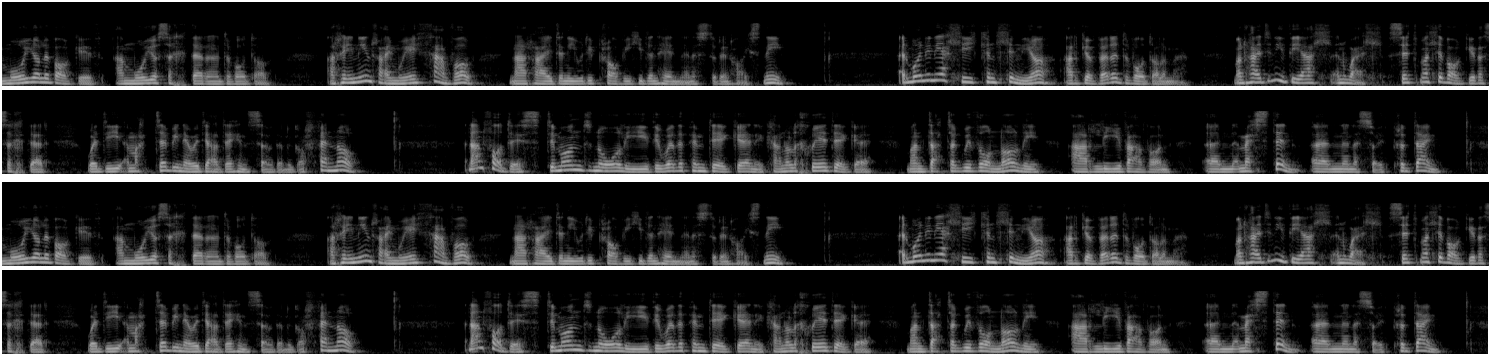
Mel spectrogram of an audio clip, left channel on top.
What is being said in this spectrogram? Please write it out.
o lifogydd a mwy o sychder yn y dyfodol, a rheini'n rhai mwy eithafol na rhai dyn ni wedi profi hyd yn hyn yn ystod ein hoes ni. Mwyn i ni allu cynllunio ar gyfer y dyfodol yma, mae'n rhaid i ni ddeall yn well sut mae llifogydd a sychder wedi ymateb i newidiadau hinsawdd yn y gorffennol. Yn anffodus, dim ond nôl i ddiwedd y 50au neu canol y 60au, mae'n data gwyddonol ni ar lif afon yn ymestyn yn ynysoedd Prydain.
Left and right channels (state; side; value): identical; both; correlation 1.00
